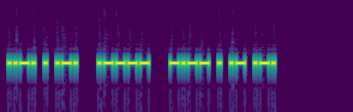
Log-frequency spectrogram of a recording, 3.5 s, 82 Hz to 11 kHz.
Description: Morse code, heard as a keyed tone, about 50 wpm, 700 Hz. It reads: FER 1 YEAR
